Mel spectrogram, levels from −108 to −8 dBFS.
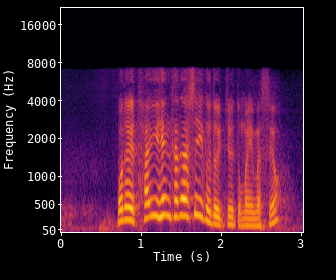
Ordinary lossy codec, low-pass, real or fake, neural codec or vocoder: none; 7.2 kHz; fake; codec, 16 kHz in and 24 kHz out, 0.9 kbps, LongCat-Audio-Codec, fine tuned four codebook decoder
